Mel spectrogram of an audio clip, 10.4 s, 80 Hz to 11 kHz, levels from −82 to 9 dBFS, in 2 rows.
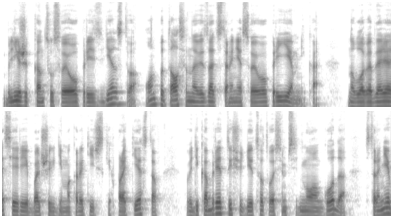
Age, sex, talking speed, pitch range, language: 20-39, male, 135 wpm, 95-110 Hz, Russian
